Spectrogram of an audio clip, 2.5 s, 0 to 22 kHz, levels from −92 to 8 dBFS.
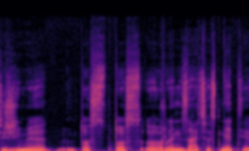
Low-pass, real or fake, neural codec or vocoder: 19.8 kHz; fake; codec, 44.1 kHz, 7.8 kbps, Pupu-Codec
